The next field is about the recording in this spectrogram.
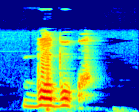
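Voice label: "бобук", Komi, female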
